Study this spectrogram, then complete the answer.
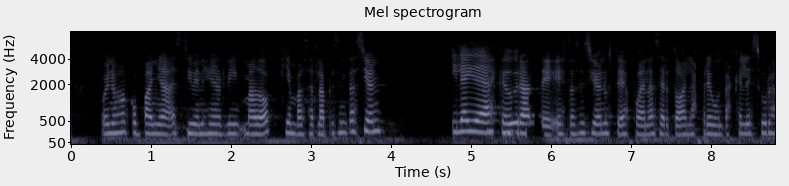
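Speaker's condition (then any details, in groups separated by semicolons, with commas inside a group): No condition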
